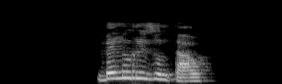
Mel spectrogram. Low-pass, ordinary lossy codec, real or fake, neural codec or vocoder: 7.2 kHz; AAC, 32 kbps; fake; vocoder, 44.1 kHz, 128 mel bands, Pupu-Vocoder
